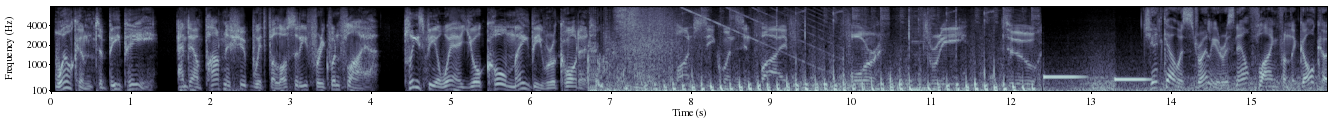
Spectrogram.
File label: TV and RADIO reads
